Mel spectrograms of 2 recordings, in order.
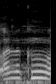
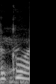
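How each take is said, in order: First: The middle consonant is an L sound. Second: The middle consonant is an R sound. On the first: This is how the child says it. The speaker calls it wrong. "అలకు అలకు అంటది" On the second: This is what the child does not manage to say. The speaker calls it right. "అరకు అనదు"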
